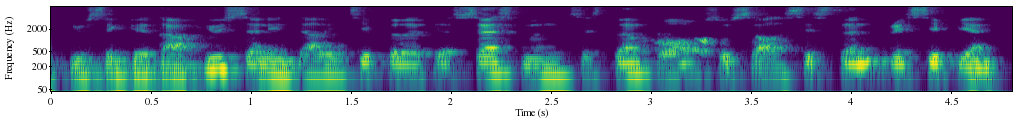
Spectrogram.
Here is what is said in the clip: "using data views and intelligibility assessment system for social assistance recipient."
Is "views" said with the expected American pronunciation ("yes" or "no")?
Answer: no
